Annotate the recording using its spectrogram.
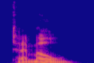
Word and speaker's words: Timon: And then I make myself laugh from Timon. And I'm sorry, but that's the correct pronunciation. – Timon, sorry.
